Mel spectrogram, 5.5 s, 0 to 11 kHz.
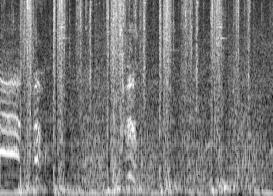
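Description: Booming shotgun blasts in the video game Cyberpunk 2077, several loud shots spread across a dense firefight with other gunfire and shouting voices underneath.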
